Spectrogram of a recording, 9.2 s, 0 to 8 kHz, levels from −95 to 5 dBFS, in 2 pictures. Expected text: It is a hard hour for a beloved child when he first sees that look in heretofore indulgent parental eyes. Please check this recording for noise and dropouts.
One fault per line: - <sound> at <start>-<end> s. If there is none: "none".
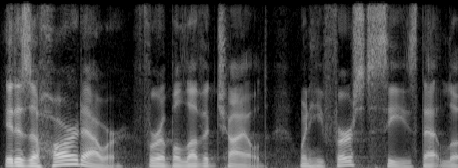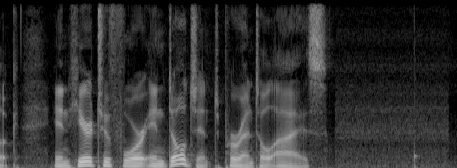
- tap at 8.7-8.9 s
